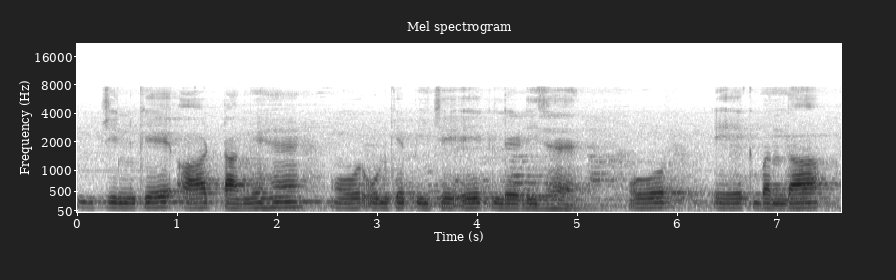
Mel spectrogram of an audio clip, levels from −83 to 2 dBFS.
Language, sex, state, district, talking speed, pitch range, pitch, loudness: Hindi, male, Rajasthan, Jaipur, 110 wpm, 110-115 Hz, 115 Hz, -18 LUFS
